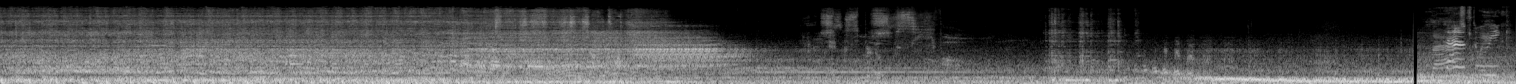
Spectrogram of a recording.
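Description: A rock song with vocals plays on the car stereo, then stops about halfway through. The steady low rumble of road noise inside the moving car remains, with a few short sounds over it.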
